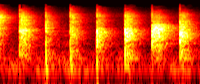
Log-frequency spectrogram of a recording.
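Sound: applause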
